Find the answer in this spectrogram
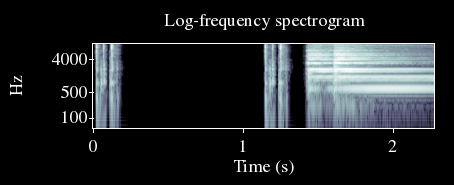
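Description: Sound effect of a subscribe-button animation: two quick mouse clicks, two more just after a second in, then a bright bell ding that rings on and fades out.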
